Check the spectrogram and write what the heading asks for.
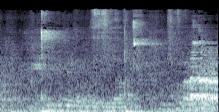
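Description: Futsal ball thudding on a sports hall floor as it is dribbled, with a heavy thump about a second in and another about two and a half seconds in. Voices echo in the hall.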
